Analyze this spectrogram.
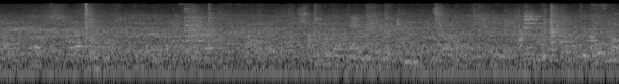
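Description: Metal tongs clink against a tray.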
